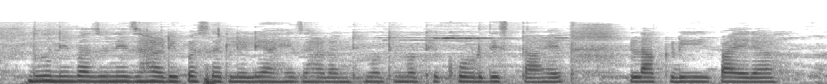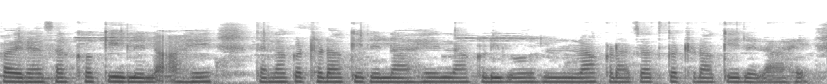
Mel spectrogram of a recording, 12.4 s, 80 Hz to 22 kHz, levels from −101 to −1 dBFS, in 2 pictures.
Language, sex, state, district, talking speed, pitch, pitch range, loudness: Marathi, female, Maharashtra, Solapur, 115 wpm, 200 Hz, 195-210 Hz, -35 LUFS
